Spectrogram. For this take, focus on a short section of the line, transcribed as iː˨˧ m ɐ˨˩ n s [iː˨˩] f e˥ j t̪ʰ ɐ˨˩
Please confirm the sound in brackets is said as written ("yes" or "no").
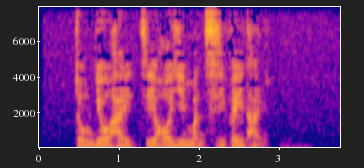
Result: yes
